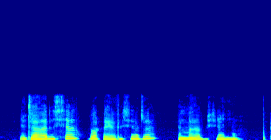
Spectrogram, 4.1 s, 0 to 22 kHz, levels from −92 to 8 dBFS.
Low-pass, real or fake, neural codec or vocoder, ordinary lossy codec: 7.2 kHz; fake; codec, 24 kHz, 1.5 kbps, HILCodec; none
